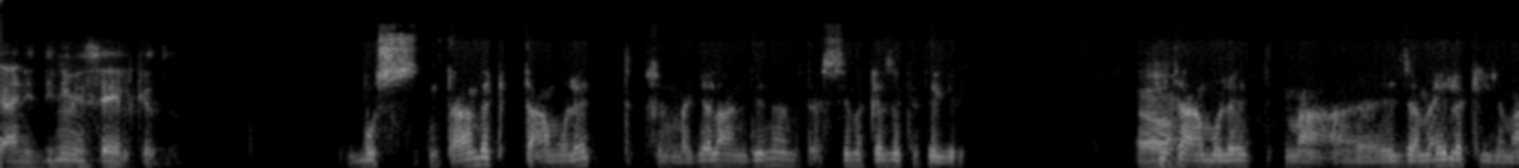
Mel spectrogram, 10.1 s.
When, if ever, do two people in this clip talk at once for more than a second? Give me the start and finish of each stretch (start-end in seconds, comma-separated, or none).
none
